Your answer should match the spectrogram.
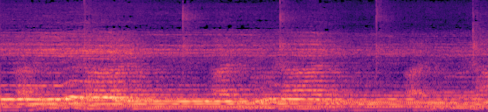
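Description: Mixed chamber choir singing a cappella, holding full sustained chords that move from one to the next every second or so, with no clear words.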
